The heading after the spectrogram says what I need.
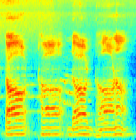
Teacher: મૂર્ધન્ય આ વર્ણમાલામાં જીભનો આગળનો ભાગ એ તાળવાને સ્પર્શ કરે છે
